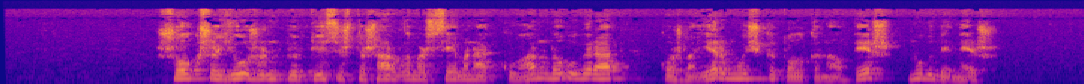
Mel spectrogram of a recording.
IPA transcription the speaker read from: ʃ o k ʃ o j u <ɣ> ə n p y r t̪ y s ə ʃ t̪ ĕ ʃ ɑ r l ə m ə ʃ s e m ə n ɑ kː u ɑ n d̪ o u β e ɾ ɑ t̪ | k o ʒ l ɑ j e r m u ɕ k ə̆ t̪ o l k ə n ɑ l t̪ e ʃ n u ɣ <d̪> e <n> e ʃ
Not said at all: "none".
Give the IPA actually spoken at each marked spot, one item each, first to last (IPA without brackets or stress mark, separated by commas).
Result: ʒ, d̪, m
